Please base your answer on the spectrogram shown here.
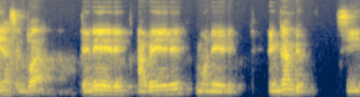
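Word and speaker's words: tenēre: En definitiva, conclusión, como tenere tiene un macrón, es de la segunda declinación, de la segunda conjugación, quise decir. No es de la tercera, porque si no, se pronunciaría tenere, pero acá nos están indicando que tenemos que pronunciar tenere.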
